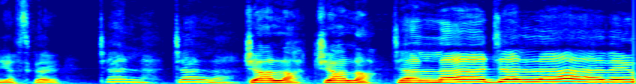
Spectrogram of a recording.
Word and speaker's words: Jalla: Of Jalla. Please. Yeah, you got to say it right though first. Jalla.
